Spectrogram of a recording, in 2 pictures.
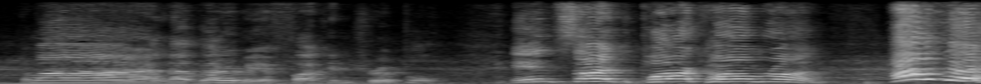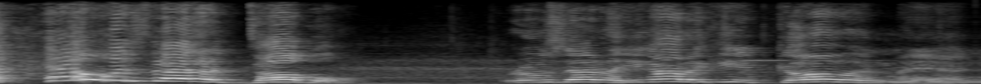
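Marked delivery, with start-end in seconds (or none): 2.6-6.7 high, loud indignant yell; outraged shout. Real, not acted. Gamer arguing with the game's call, loud outraged shout. 7.5-9.4 louder pleading call to the runner; urging. Real, not acted.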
